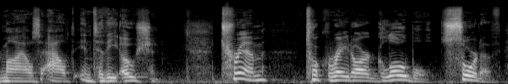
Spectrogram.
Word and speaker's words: TRMM: mission trmm for short usually pronounced trim a joint venture between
